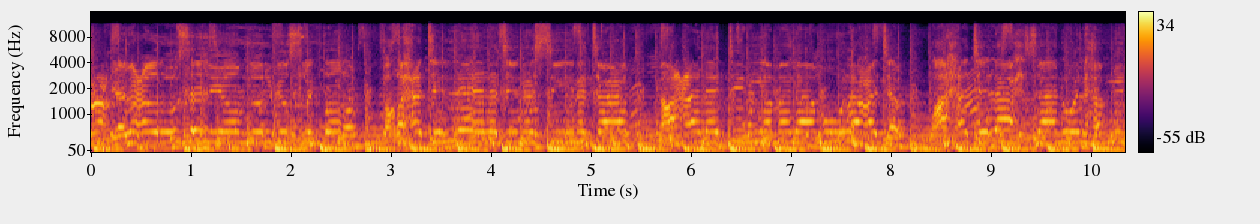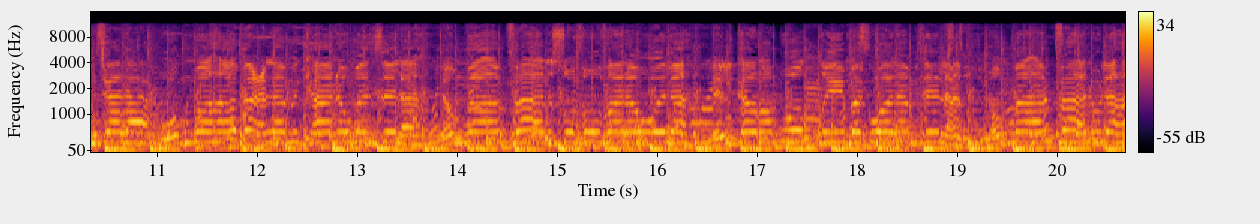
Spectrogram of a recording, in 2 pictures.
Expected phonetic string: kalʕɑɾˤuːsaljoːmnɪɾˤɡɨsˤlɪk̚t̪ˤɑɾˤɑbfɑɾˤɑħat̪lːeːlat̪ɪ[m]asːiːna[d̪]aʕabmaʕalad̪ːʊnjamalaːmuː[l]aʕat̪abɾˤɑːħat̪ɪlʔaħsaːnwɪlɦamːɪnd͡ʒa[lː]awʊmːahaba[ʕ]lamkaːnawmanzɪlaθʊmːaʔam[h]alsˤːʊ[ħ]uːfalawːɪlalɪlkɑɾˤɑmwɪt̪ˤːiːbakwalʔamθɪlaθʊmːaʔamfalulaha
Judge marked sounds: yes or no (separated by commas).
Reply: no, no, yes, no, yes, no, no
